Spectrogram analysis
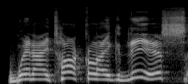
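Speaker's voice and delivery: high, slow cartoon voice, a little like Kermit; Power Rangers character voice. Shown as a demonstration. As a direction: put on a high-pitched show-character voice, drawing the words out. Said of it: "When I do a voice, I'm actually emulating a character".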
